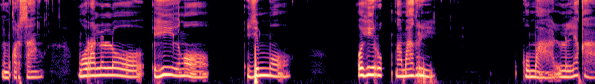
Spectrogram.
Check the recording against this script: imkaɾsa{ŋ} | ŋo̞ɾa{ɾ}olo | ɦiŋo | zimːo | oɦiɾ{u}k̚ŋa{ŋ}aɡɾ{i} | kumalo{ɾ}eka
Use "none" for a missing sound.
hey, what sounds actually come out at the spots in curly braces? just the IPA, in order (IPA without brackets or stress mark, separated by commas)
ŋ, l, u, m, i, l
